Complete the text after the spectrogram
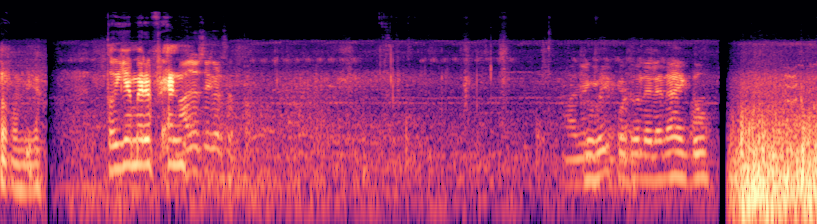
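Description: A young man speaks close by in short bursts.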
